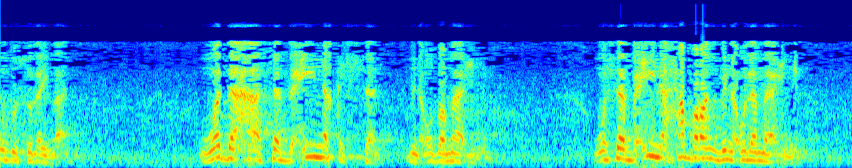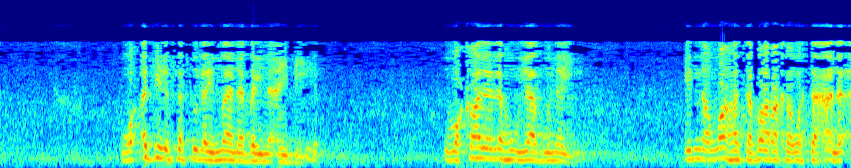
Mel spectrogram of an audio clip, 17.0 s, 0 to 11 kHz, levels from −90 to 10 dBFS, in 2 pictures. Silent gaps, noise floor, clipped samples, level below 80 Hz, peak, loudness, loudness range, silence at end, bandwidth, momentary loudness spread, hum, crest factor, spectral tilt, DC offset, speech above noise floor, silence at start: none; -42 dBFS; under 0.1%; -52 dBFS; 0 dBFS; -17 LUFS; 4 LU; 0 s; 7 kHz; 16 LU; none; 18 dB; -7 dB/octave; under 0.1%; 25 dB; 0 s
